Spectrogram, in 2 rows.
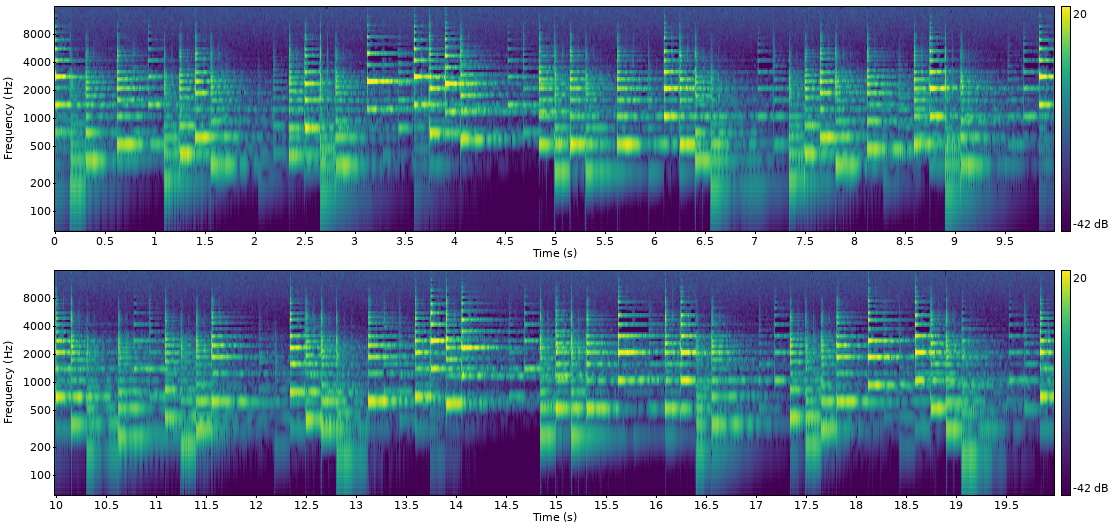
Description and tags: Electronic Dance Loop Arp Created with Novation Peak
June 2020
